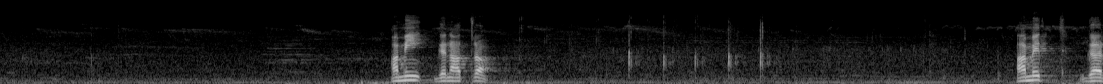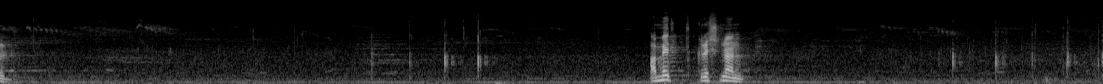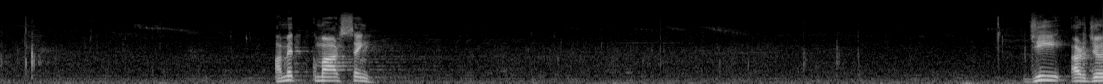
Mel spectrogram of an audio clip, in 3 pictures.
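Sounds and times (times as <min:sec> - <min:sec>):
faint sharp clicks: 0:32.0 - 0:32.2.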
